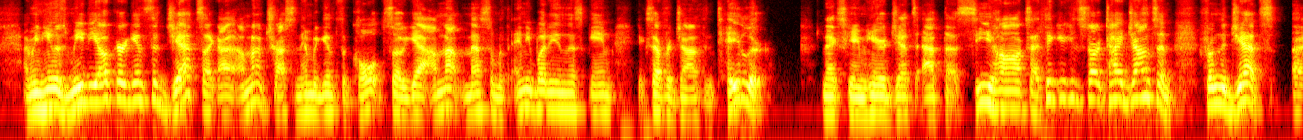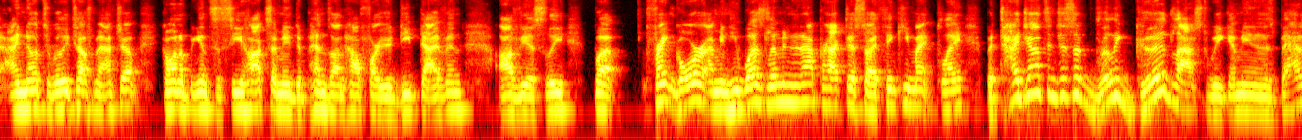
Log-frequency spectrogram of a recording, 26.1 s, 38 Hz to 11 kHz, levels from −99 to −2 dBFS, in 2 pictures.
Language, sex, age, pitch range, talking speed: English, male, 30-49, 120-150 Hz, 230 wpm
